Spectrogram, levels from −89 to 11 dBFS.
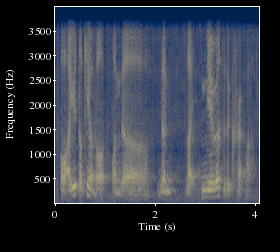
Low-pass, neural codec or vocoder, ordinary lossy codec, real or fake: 3.6 kHz; vocoder, 22.05 kHz, 80 mel bands, Vocos; none; fake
